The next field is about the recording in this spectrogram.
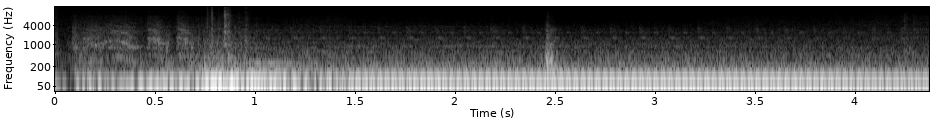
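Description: A car engine cranks and catches with a few clunks, then settles into a steady low rumble that continues evenly to the end, as the car sets off on a Saturday morning in March, driving out of Reykjavík through Hafnarfjörður toward Grindavík, Iceland. No one speaks.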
